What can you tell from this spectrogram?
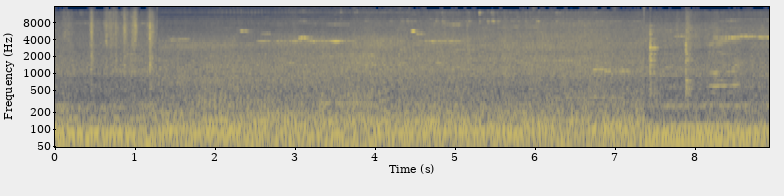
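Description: Steady low rumble of street traffic, with a few sharp knocks about a second in. Near the end come cleaver chops on a wooden chopping block, cutting roast duck.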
